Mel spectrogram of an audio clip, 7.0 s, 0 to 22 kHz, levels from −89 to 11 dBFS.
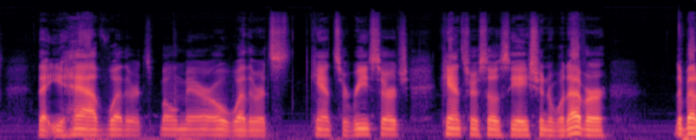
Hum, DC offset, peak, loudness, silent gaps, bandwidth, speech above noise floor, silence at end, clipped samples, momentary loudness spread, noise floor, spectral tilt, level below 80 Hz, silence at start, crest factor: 60 Hz at -45 dBFS; under 0.1%; 0 dBFS; -19 LUFS; none; 16 kHz; 35 dB; 0 s; under 0.1%; 12 LU; -54 dBFS; -5 dB/octave; -44 dBFS; 0.4 s; 20 dB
